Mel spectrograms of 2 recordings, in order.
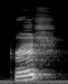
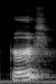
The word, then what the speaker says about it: Kirsch: like oh my god I thought I had an I in it my gosh right ER Sh I'm I pronounced fine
